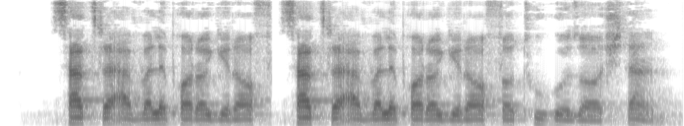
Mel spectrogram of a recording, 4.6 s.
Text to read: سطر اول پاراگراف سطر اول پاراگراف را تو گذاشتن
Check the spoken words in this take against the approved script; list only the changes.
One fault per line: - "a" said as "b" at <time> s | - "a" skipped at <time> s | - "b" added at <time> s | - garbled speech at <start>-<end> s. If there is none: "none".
none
